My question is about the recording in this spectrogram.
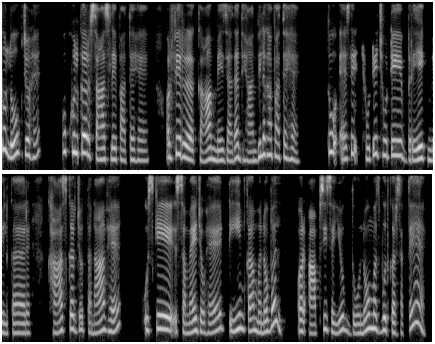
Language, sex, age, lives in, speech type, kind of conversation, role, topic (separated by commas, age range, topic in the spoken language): Hindi, female, 35-39, United States, read, expert-assistant, expert, कई केसों को प्राथमिकता कैसे दें और टीम का संतुलन कैसे बनाए रखें?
